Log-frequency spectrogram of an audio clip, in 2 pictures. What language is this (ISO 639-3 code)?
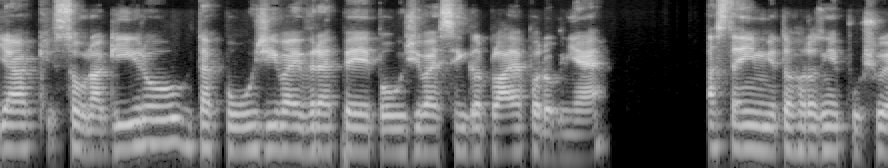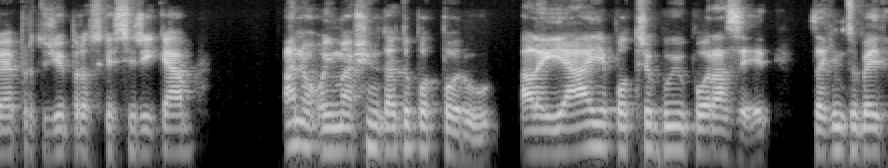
ces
